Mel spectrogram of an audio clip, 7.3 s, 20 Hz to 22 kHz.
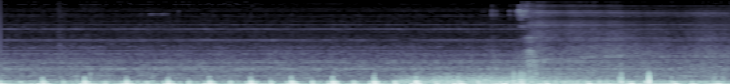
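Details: A 34-year-old male, who says he is under the influence of nicotine and "green stuff", has a heartbeat of rapid, regular low thumps at about 140 a minute, with rustling near the end. This is a fast heartbeat.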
